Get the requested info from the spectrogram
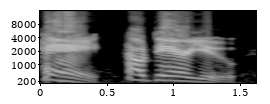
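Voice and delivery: tiny, very high, loud goblin voice. A game master voices a goblin calling out from a nearby bush: small goblin voice. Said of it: "You hear another small voice".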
